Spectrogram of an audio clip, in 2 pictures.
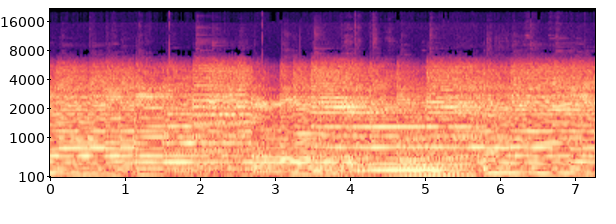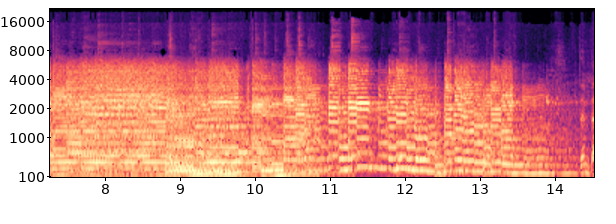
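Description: Electric guitar run through a Toneking Imperial preamp with its reverb on, playing sustained chords and then busier melodic lines, loud and continuous with a driven, effected tone and reverb tail.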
